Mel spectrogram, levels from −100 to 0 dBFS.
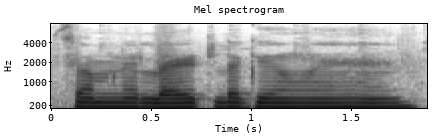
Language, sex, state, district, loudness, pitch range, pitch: Hindi, male, Jharkhand, Ranchi, -12 LUFS, 140-145 Hz, 145 Hz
